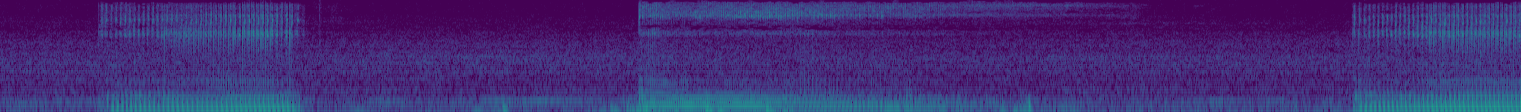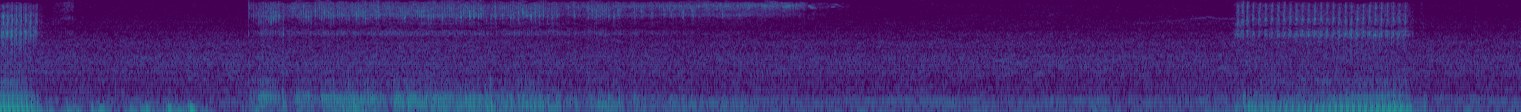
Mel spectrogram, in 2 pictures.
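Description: A Boston Terrier snores with loud, rasping breaths roughly every three seconds.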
